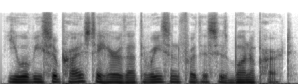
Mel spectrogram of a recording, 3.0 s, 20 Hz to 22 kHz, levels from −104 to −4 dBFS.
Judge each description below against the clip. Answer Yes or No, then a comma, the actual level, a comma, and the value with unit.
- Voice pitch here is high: No, low, 120 Hz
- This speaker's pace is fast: Yes, fast, 260 wpm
